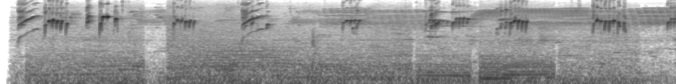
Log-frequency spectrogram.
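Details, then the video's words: Female canary chirping 'cuit cuit' to encourage young birds to sing sooner; bright high clipped notes and quick rising sweeps, grouped in short clusters with brief pauses and a faint low rumble underneath. "PANCINGAN Kenari BETINA Cuit Cuit || Masteran Kenari Paud Agar Cepat Bunyi"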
